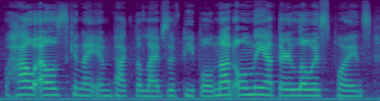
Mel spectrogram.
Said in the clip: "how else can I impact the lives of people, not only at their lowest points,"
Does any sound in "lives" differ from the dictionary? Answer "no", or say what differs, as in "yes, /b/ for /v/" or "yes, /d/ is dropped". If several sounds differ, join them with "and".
no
